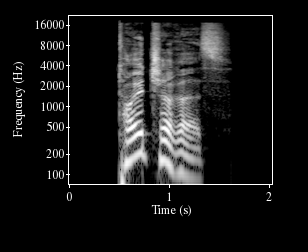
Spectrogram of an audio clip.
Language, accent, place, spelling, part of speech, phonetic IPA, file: German, Germany, Berlin, teutscheres, adjective, [ˈtɔɪ̯t͡ʃəʁəs], De-teutscheres.ogg
- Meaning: strong/mixed nominative/accusative neuter singular comparative degree of teutsch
